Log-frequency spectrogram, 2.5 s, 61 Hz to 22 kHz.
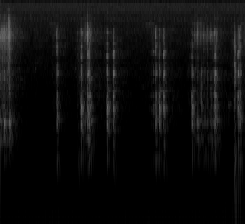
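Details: Early Jaguar XJ-S V12 after long storage, Lucas electrics; irregular bursts of rapid sharp clicks in a quiet cabin as climate-control servo relays chatter from poor contact at twisted fuse number 11.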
